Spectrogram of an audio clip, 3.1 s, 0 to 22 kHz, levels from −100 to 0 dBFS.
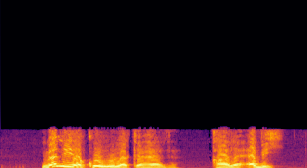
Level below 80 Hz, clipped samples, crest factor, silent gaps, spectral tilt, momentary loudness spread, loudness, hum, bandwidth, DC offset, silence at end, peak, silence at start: -36 dBFS; 1%; 8 dB; none; -8.5 dB/octave; 8 LU; -7 LUFS; none; 5.4 kHz; under 0.1%; 0.3 s; 0 dBFS; 0.4 s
